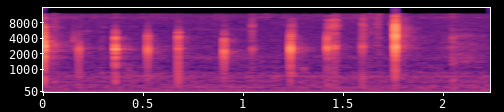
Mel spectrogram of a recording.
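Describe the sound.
A quick series of sharp, dry clicks, made by mouth to imitate a bat's echolocation, ticking irregularly about a dozen times in two seconds over a quiet background hum.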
